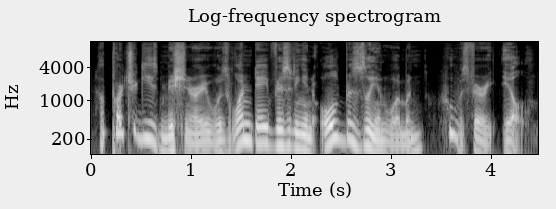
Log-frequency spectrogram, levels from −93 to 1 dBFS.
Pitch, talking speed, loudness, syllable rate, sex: 130 Hz, 200 wpm, -18 LUFS, 7.3 syllables/s, male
